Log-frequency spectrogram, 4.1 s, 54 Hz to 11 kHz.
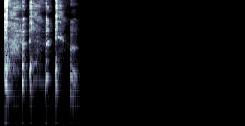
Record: {"three_cough_length": "4.1 s", "three_cough_amplitude": 32768, "three_cough_signal_mean_std_ratio": 0.24, "survey_phase": "beta (2021-08-13 to 2022-03-07)", "age": "45-64", "gender": "Female", "wearing_mask": "No", "symptom_cough_any": true, "symptom_runny_or_blocked_nose": true, "symptom_sore_throat": true, "symptom_abdominal_pain": true, "symptom_diarrhoea": true, "symptom_fatigue": true, "symptom_headache": true, "symptom_change_to_sense_of_smell_or_taste": true, "symptom_loss_of_taste": true, "symptom_other": true, "symptom_onset": "4 days", "smoker_status": "Ex-smoker", "respiratory_condition_asthma": true, "respiratory_condition_other": false, "recruitment_source": "Test and Trace", "submission_delay": "2 days", "covid_test_result": "Positive", "covid_test_method": "RT-qPCR", "covid_ct_value": 20.9, "covid_ct_gene": "S gene"}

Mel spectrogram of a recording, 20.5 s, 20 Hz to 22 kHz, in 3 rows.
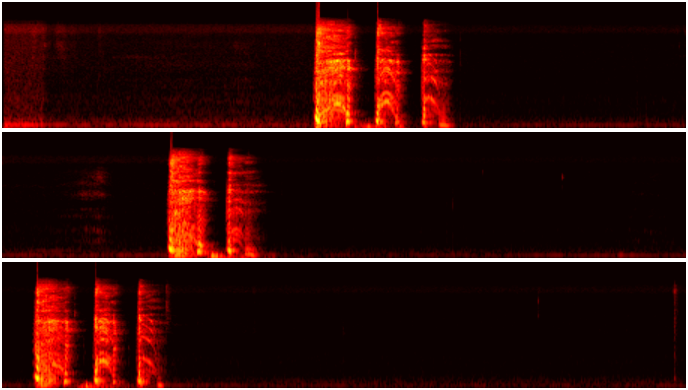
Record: {"three_cough_length": "20.5 s", "three_cough_amplitude": 26028, "three_cough_signal_mean_std_ratio": 0.22, "survey_phase": "beta (2021-08-13 to 2022-03-07)", "age": "45-64", "gender": "Male", "wearing_mask": "No", "symptom_cough_any": true, "symptom_runny_or_blocked_nose": true, "symptom_headache": true, "smoker_status": "Never smoked", "respiratory_condition_asthma": false, "respiratory_condition_other": false, "recruitment_source": "Test and Trace", "submission_delay": "1 day", "covid_test_result": "Positive", "covid_test_method": "RT-qPCR"}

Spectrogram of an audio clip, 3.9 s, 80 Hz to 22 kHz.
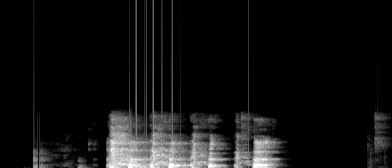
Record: {"cough_length": "3.9 s", "cough_amplitude": 32767, "cough_signal_mean_std_ratio": 0.41, "survey_phase": "beta (2021-08-13 to 2022-03-07)", "age": "65+", "gender": "Male", "wearing_mask": "No", "symptom_none": true, "smoker_status": "Never smoked", "respiratory_condition_asthma": false, "respiratory_condition_other": false, "recruitment_source": "REACT", "submission_delay": "6 days", "covid_test_result": "Negative", "covid_test_method": "RT-qPCR", "influenza_a_test_result": "Negative", "influenza_b_test_result": "Negative"}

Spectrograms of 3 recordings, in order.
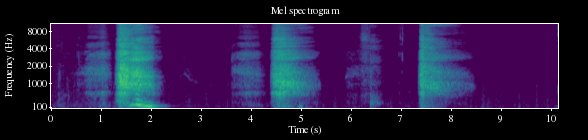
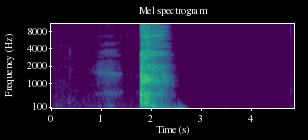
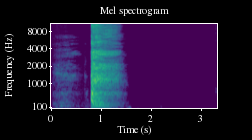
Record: {"exhalation_length": "10.2 s", "exhalation_amplitude": 32768, "exhalation_signal_mean_std_ratio": 0.31, "cough_length": "4.9 s", "cough_amplitude": 32768, "cough_signal_mean_std_ratio": 0.23, "three_cough_length": "3.3 s", "three_cough_amplitude": 32768, "three_cough_signal_mean_std_ratio": 0.27, "survey_phase": "beta (2021-08-13 to 2022-03-07)", "age": "65+", "gender": "Female", "wearing_mask": "No", "symptom_none": true, "smoker_status": "Never smoked", "respiratory_condition_asthma": false, "respiratory_condition_other": false, "recruitment_source": "REACT", "submission_delay": "3 days", "covid_test_result": "Negative", "covid_test_method": "RT-qPCR"}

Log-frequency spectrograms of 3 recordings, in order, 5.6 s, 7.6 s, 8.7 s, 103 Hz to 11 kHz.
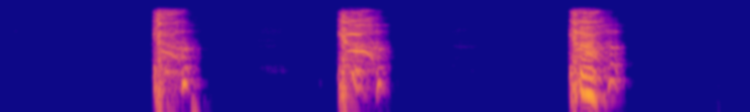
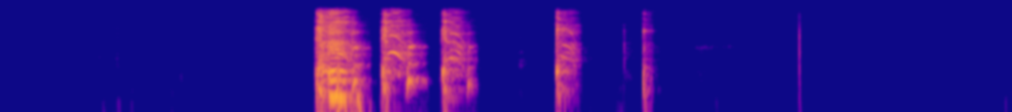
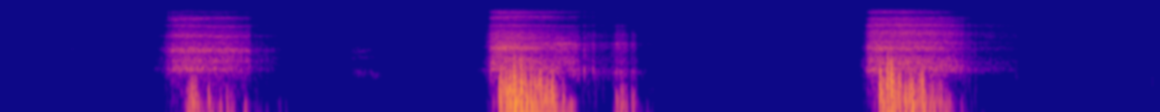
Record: {"three_cough_length": "5.6 s", "three_cough_amplitude": 26741, "three_cough_signal_mean_std_ratio": 0.28, "cough_length": "7.6 s", "cough_amplitude": 27319, "cough_signal_mean_std_ratio": 0.24, "exhalation_length": "8.7 s", "exhalation_amplitude": 21943, "exhalation_signal_mean_std_ratio": 0.25, "survey_phase": "alpha (2021-03-01 to 2021-08-12)", "age": "18-44", "gender": "Female", "wearing_mask": "No", "symptom_none": true, "smoker_status": "Never smoked", "respiratory_condition_asthma": false, "respiratory_condition_other": false, "recruitment_source": "REACT", "submission_delay": "1 day", "covid_test_result": "Negative", "covid_test_method": "RT-qPCR"}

